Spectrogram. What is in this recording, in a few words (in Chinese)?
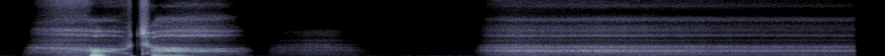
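"号召", Chinese; HSK; HSK6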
